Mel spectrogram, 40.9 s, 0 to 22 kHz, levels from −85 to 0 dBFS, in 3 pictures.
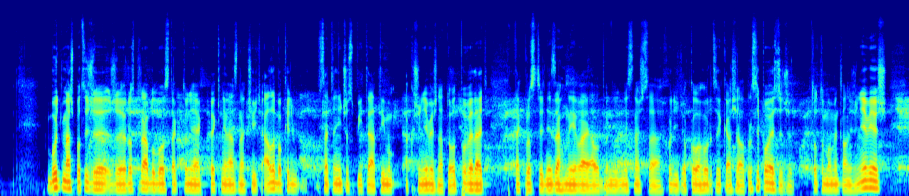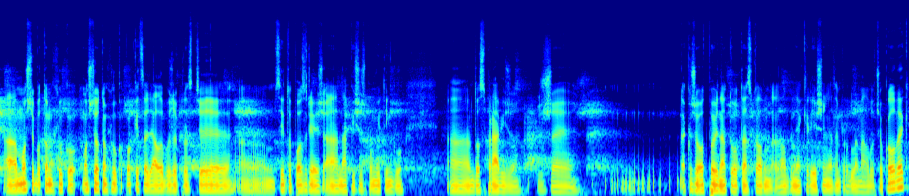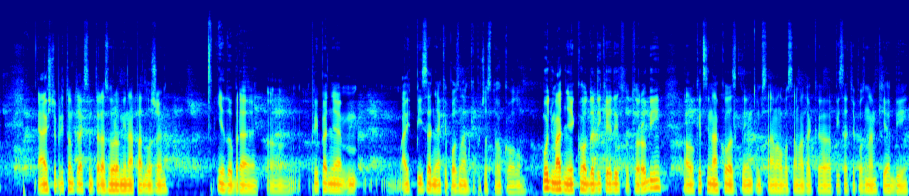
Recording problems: echo of what is said; noticeable; throughout; 520 ms later, 15 dB below the speech

